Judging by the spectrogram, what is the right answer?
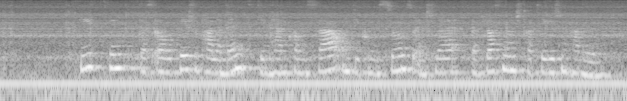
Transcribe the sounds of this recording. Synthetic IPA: d̥iːst͡sv̥ɪŋtd̥asʔɔ̰ʏʁ̞opʰɛːɪʃəpʰaɐlamɛntd̥eːnɦɛɐnkʰɔmɪsaːɐʔʊ̰nt̚d̥iːkʰɔmɪsjoːnt͡su | ʔɛntʃlɔsənənʃtʁ̥atʰeːɡɪʃn̩ɦandl̩n

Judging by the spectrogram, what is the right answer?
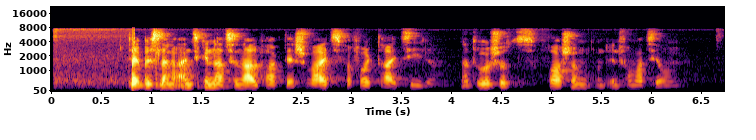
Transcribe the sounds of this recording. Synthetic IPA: d̥eːɐbɪslaŋʔa̰ɪnt͡sɪɡənat͡sjonaːlpʰaɐk̚d̥eːɐʃv̥aɪt͡sfɛɐfɔlk̚d̥ʁaɪt͡siːlə | natʰuːɐʃʊt͡sfɔɐʃʊŋʊntɪnfɔɐmat͡sjoːnən

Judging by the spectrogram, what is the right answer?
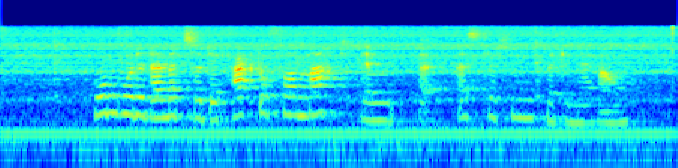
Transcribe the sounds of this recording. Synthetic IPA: ʁoːmvʊɐɾədamɪtt͡suːɐdefaktofɔɐmːaχtʔɪm | ʔœstʰlɪçn̩mɪtl̩meːɐʁaʊm

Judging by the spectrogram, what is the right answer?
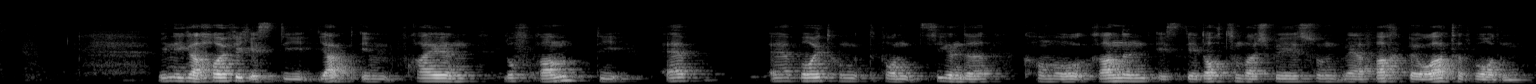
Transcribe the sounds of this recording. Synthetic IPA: veːnɪɡɐhɔʏfɪçɪst̚d̥iːjak̚tɪmfʁ̥aɪən | lʊftʁamd̥iː | ʔɛɐbɔʏtʰʊŋfɔnt͡siːəndə | kʰɔmoʁandənɪstjedɔχt͡sʊmbaɪʃpiːlʃoːnmeːɐfaχb̥əaɐtʰətv̥ɔɐdn̩

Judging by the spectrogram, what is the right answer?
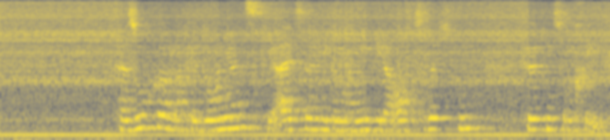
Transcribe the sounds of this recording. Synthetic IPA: fɛɐzuːxəmakedoːnjənsd̥iːʔaltʰəɦeɡemoniːviːdɾɐʔaʊft͡suʁɪçtn̩ | fyːɐtn̩t͡sʊmkʁ̥iːk

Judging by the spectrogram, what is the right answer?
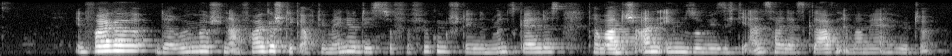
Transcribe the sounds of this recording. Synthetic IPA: ʔɪnfɔlɡədeːɐʁ̞øːmɪʃn̩ɛ̰ɐfɔlɡəʃtiːkaʊxd̥iːmɛŋədiːst͡suːɐfɛɐfyːɡʊŋʃteːəndənmʏnt͡sɡ̥ɛldəsd̥ʁamaːtɪʃʔa̰nʔeːbm̩zoviːzɪçd̥iːʔa̰nt͡saːldeːɐskl̥aːvn̩ʔɪ̰mɐmeːɐʔɛɐhøːtʰə

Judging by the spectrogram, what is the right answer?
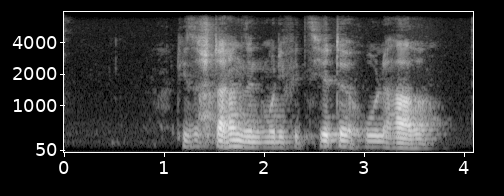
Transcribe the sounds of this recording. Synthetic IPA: d̥iːzəʃtaχənzɪntmodifit͡siːɐtəhoːləɦaːʁə

